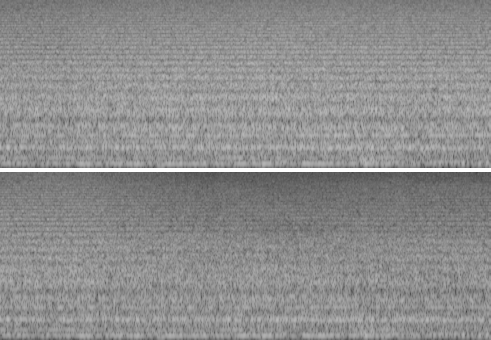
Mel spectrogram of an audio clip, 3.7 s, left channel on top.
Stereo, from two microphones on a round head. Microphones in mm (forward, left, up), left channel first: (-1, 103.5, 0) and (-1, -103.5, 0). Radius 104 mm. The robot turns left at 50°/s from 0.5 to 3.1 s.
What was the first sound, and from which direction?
A drone, 175° left.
